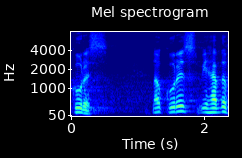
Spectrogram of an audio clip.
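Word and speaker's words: Quros: spelled q u r o s but it's pronounced curre now kurus we have the founder coming up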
